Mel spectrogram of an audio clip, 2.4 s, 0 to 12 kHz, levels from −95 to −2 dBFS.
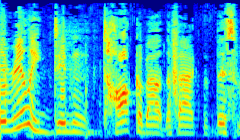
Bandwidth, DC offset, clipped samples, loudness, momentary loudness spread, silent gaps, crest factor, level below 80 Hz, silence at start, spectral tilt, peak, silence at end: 11.5 kHz; under 0.1%; under 0.1%; -22 LUFS; 6 LU; none; 18 dB; -86 dBFS; 0 s; 0.5 dB/octave; -6 dBFS; 0 s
